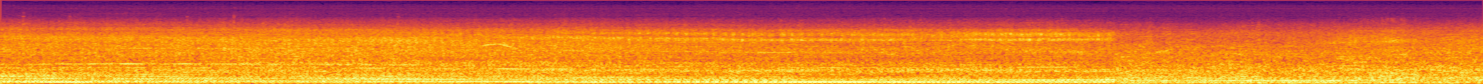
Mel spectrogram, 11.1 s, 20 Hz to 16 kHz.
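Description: A pulling tractor's engine idles loud and steady at a 1996 Illinois 10,000 lb Pro class tractor pull in Taylorville, a rough low rumble that shifts near the end, with an announcer's voice over it.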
